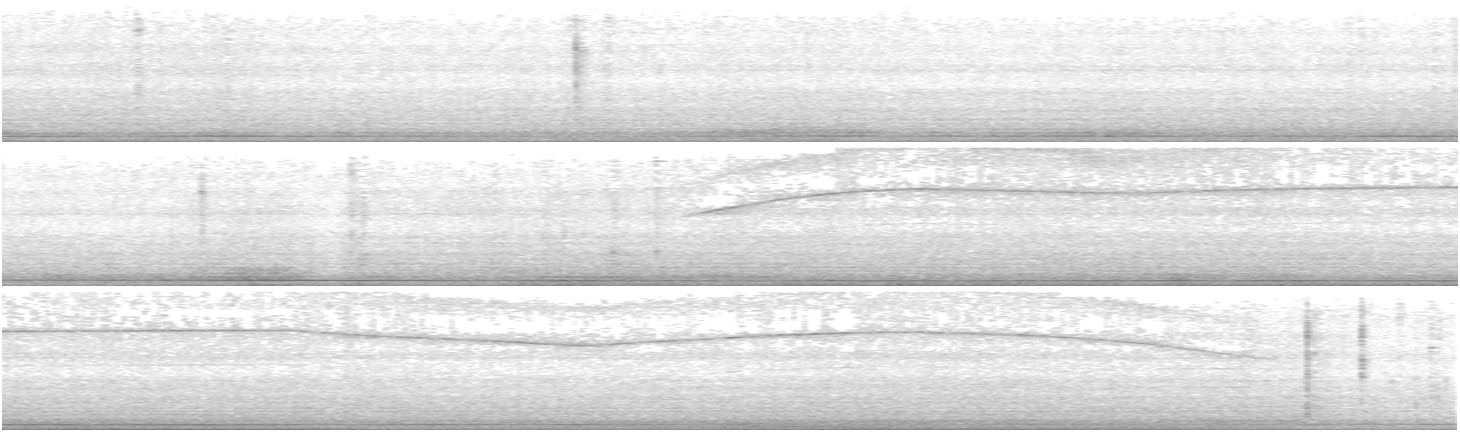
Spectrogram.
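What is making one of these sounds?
Tyres roll and hum on the road.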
